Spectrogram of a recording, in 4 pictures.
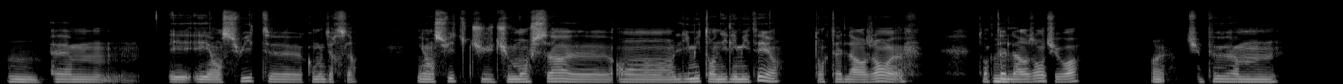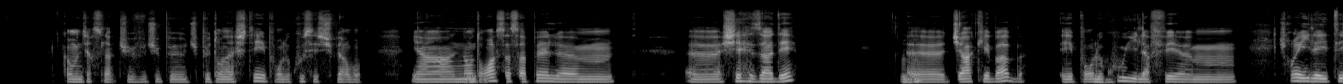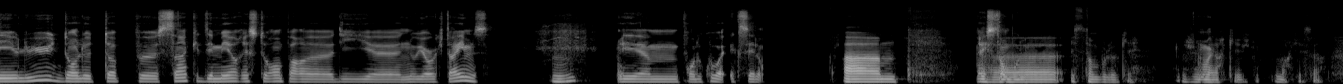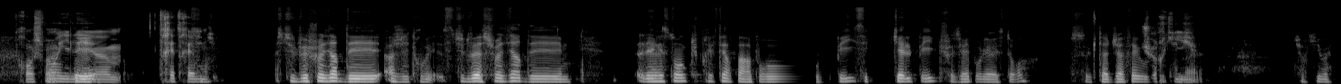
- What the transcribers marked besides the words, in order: static; tapping; chuckle; in Arabic: "Cheikh Zayde"; distorted speech
- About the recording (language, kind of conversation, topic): French, unstructured, Quels sont vos critères pour évaluer la qualité d’un restaurant ?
